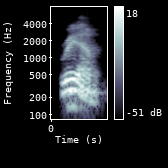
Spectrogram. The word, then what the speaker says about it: Bram: Bram rhymes with ham. Only one syllable instead of three.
